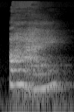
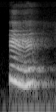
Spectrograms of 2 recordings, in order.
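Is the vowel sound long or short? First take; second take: long; short. First: The vowel is said as a long sound. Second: The vowel is said as a short sound. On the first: "Now let's look at the long sounds" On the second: "let's see the short vowel sounds"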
